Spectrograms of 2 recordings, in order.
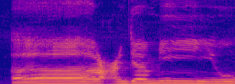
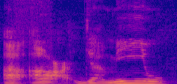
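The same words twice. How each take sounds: First: The second glottal stop is softened toward a vowel. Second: The second glottal stop is said fully and sharply. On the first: "hamzah yang kedua itu seolah-olah dibaca alif" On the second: "asalnya itu a'jamiyyu"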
